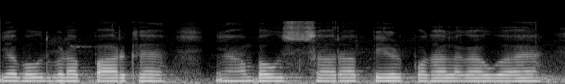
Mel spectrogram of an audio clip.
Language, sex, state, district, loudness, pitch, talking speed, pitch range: Hindi, male, Jharkhand, Deoghar, -17 LUFS, 155 Hz, 140 wpm, 150-155 Hz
